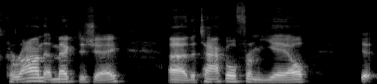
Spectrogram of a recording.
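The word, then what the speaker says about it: Kiran Amegadjie: Starting off here, I'll say his name because if you're a fan of the channel, you know Tyler struggles with pronunciations, but it's Karan Amegdije, the tackle from Yale.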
